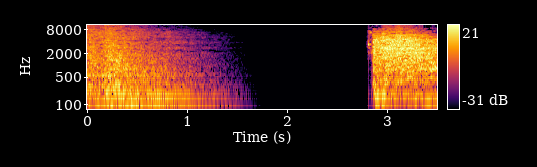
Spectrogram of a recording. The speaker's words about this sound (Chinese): 有炸弹，快找掩护！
